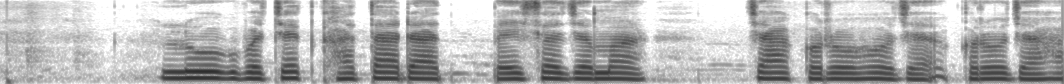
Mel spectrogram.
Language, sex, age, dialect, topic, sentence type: Magahi, female, 31-35, Northeastern/Surjapuri, banking, question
